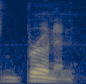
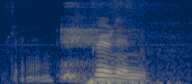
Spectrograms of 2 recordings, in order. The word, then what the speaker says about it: Brunnen: and the commercial town, or whatever you would consider it, is Brunnen. Brunin. Not Bruges. No, not Bruges.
